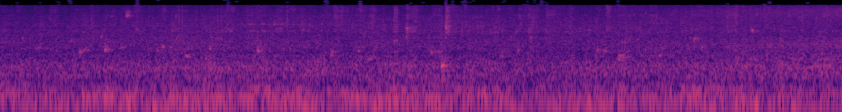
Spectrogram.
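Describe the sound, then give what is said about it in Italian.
Heavy rain pours down steadily on Florence, Italy, in November, after days of pounding rain that flooded the Arno river: a dense, continuous wash of noise with scattered individual drops pattering on surfaces. No voices. “Dopo giorni di pioggia battente, le acque melmose dell'Arno violentano Firenze.”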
